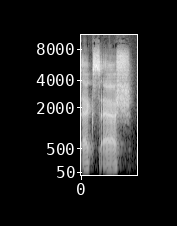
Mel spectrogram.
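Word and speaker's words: X Æ: and his squished yeah it's pronounced like ash so that that symbol is a Sparrow's ash so it's X ash and then a twelve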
